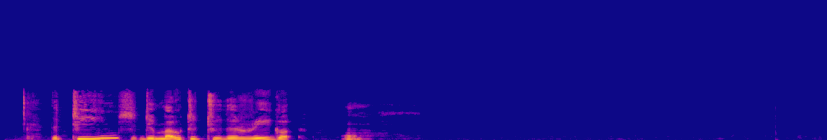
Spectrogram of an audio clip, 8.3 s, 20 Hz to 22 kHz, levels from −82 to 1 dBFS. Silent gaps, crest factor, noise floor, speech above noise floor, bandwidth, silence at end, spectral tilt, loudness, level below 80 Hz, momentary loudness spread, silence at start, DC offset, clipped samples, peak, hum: none; 20 dB; -82 dBFS; 63 dB; 8 kHz; 4.65 s; -6.5 dB/octave; -19 LUFS; -64 dBFS; 16 LU; 0.5 s; under 0.1%; under 0.1%; -2 dBFS; none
